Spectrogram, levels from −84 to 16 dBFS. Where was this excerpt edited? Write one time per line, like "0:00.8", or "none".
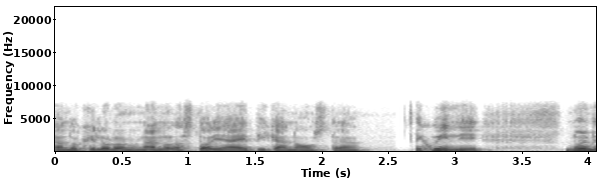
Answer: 0:02.5

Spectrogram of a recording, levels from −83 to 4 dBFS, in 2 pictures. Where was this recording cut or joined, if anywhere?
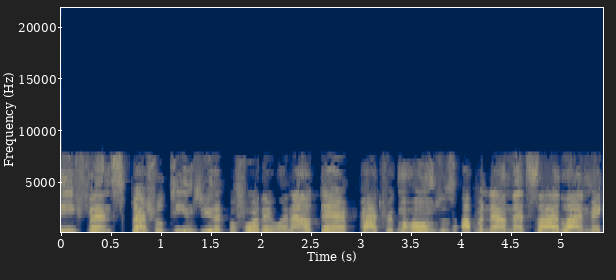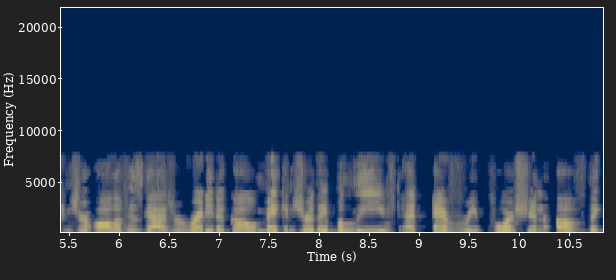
0:02.9

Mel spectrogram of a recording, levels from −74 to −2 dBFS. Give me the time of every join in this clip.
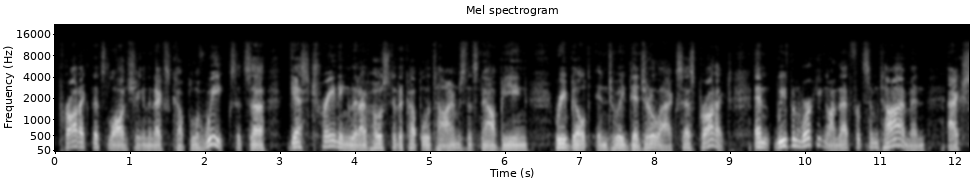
0:10.7

